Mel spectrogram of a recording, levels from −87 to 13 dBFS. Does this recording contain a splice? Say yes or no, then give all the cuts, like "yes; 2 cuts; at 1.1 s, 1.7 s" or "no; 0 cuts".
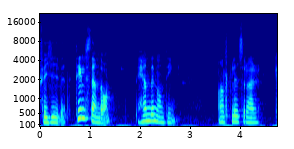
no; 0 cuts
